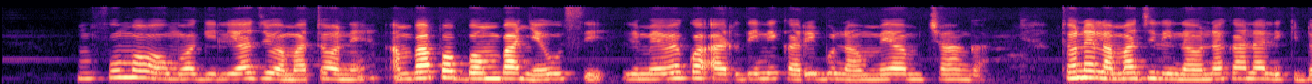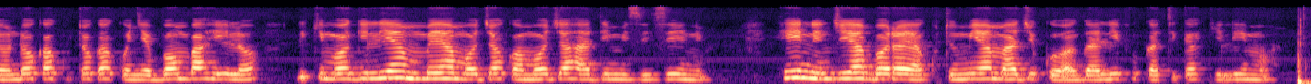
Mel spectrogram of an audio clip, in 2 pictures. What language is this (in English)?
Swahili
